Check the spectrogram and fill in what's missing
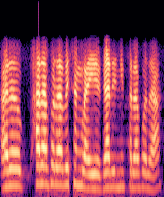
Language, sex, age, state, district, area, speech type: Bodo, female, 18-30, Assam, Udalguri, urban, conversation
